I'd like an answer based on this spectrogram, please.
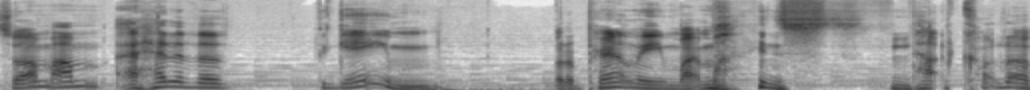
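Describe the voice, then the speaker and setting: With music in the background, a man talks at a fairly high pitch, his voice making very wide pitch swings. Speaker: podcast host. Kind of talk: casual, conversational. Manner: upbeat, energetic delivery.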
